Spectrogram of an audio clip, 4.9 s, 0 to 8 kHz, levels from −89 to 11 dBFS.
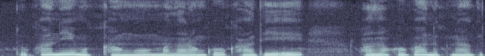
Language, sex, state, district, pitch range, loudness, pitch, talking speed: Garo, female, Meghalaya, West Garo Hills, 205-245 Hz, -12 LUFS, 215 Hz, 85 wpm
